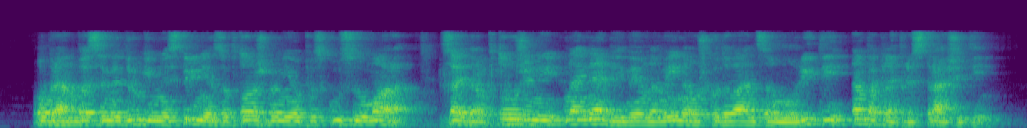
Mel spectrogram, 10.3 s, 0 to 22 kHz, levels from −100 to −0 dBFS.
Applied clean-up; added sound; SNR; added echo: neural separator model SepFormer DNS4.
